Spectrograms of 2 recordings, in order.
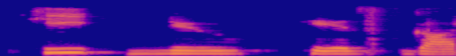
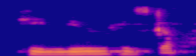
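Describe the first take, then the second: First: Soft and very slow, word by word; slow, weighty repetition. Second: Very soft, low answer; hushed revelation. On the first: Preacher repeating David's secret to the congregation, slow and solemn. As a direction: let each word of the quiet line land. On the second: Preacher answering what made David different, hushed. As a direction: drop right down, almost confiding. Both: Real, not acted.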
